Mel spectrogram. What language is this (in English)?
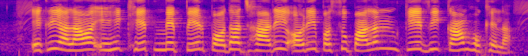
Bhojpuri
